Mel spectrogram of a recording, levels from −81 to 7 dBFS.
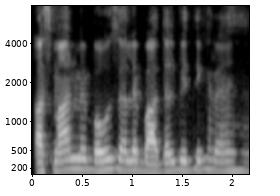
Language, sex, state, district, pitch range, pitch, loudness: Hindi, male, Jharkhand, Palamu, 155-165 Hz, 160 Hz, -19 LUFS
